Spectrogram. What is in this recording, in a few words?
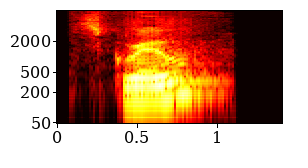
"SCREW", american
